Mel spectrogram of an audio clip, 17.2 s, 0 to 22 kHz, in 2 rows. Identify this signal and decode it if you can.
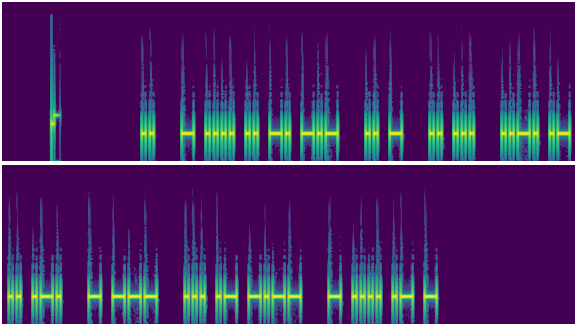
Morse code, heard as a keyed tone, about 20 wpm, 700 Hz. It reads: I THINK IT IS FAIR TO SAY THAT
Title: Sets of 8 Words - 20wpm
